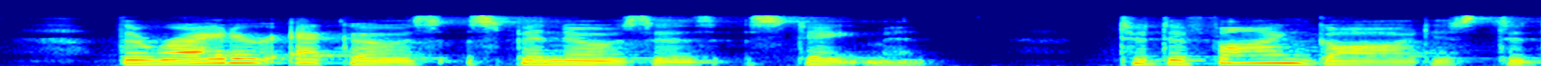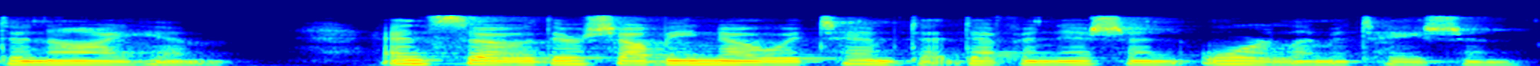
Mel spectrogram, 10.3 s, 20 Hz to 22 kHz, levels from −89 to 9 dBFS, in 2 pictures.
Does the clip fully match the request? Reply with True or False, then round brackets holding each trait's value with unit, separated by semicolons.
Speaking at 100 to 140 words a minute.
True (135 wpm)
